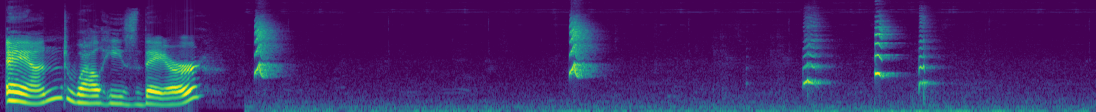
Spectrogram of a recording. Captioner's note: squeaky toy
